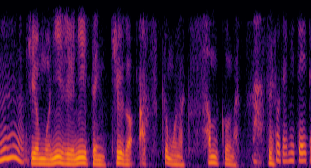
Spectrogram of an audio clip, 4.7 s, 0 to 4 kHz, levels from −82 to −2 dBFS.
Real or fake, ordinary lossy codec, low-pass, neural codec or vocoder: fake; Opus, 16 kbps; 3.6 kHz; autoencoder, 48 kHz, 32 numbers a frame, DAC-VAE, trained on Japanese speech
